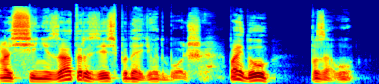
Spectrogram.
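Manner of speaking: ordinary delivery, nothing marked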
